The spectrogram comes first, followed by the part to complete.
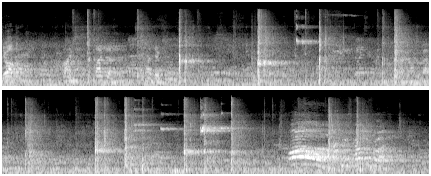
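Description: Paddles striking a pickleball in a rally, sharp pops about once a second, echoing in a gym hall. Near the end a player's voice calls out loudly.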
